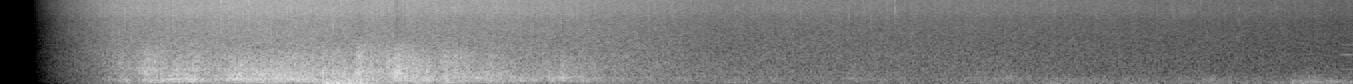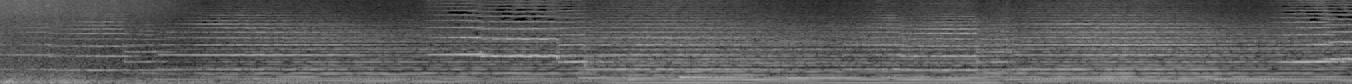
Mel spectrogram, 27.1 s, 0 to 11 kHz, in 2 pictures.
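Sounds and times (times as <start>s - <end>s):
steady rain: 0.4s - 27.0s
roll of thunder: 1.0s - 9.0s, 9.7s - 15.0s.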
